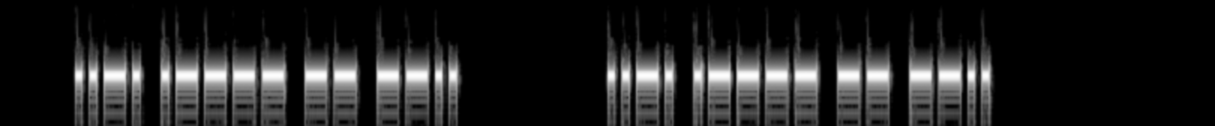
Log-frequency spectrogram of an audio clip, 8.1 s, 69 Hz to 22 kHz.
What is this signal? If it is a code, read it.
Morse code, heard as a keyed tone, about 25 wpm, 700 Hz. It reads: F1MZ F1MZ
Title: DXCC-100 Call Signs - 4 Characters - Repeated 3x - 25wpm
